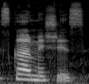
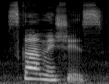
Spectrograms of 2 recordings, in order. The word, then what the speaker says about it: skirmishes: तो उसको हम इंग्लिश के एक वर्ड में बोलते हैं skirmishes। प्रोनाउंस कैसे करेंगे इस वर्ड को, ध्यान दीजिए, skirmishes, skirmishes।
